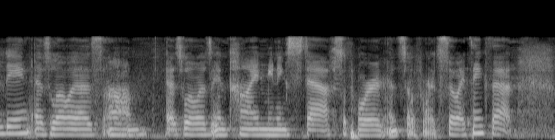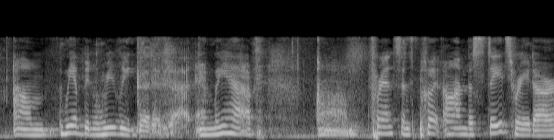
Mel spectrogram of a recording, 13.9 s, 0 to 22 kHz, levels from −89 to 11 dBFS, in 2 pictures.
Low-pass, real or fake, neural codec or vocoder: 7.2 kHz; fake; codec, 44.1 kHz, 3.4 kbps, Pupu-Codec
